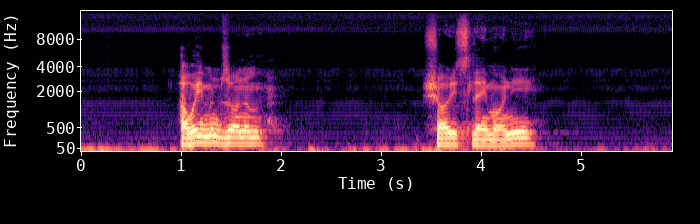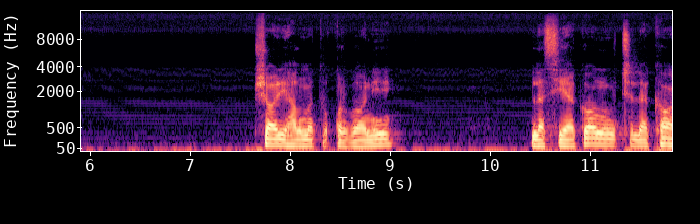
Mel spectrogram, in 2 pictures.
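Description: A middle-aged man speaks slowly and formally into a microphone, with long pauses.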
